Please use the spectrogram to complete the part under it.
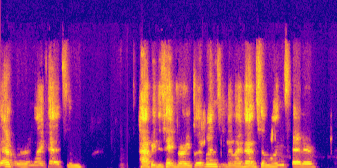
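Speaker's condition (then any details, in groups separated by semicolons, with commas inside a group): Cerebral palsy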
